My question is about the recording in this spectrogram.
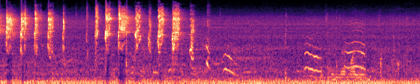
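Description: Baby macaque crying: a rapid run of shrill squeals, about four a second, for the first three seconds, then quieter calls that fall in pitch.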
